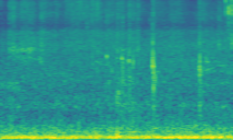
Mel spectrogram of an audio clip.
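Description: Quiet handling of a metal flaring tool: two faint light clicks a little past the middle as the tool's yoke is fitted onto the flaring bar, over a low steady rumble.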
